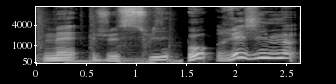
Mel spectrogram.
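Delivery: very slow, word by word; drawn-out typing voice; slow dictation. Real, not acted. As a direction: speak at typing speed. Dictates message while typing it.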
